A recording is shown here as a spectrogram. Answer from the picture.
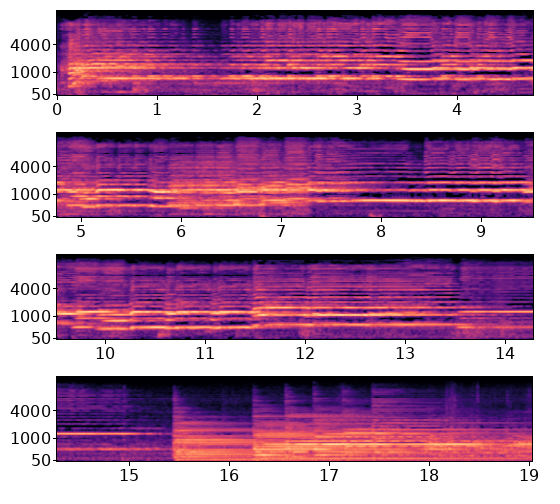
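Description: Harmonica playing an unaccompanied passage of held notes and chords. About fifteen seconds in, the band enters with bass and guitar.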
